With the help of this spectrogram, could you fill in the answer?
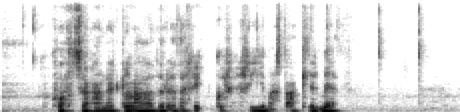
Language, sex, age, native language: Icelandic, male, 30-39, Icelandic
